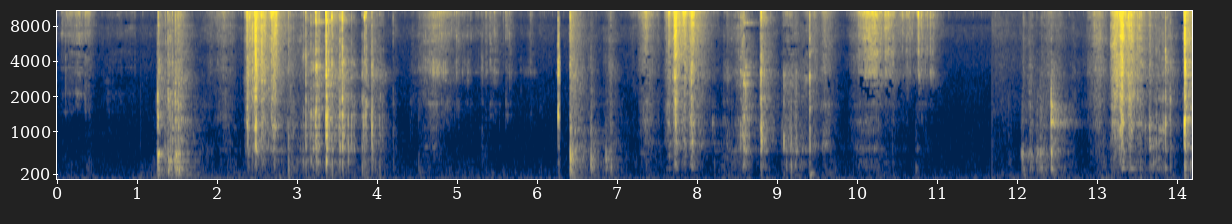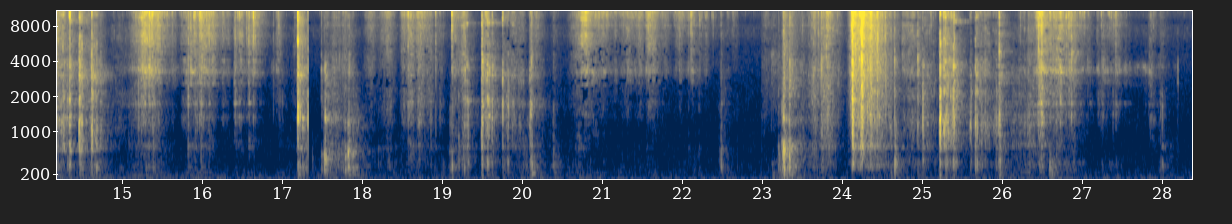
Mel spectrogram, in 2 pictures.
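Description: Irregular clattering and rattling as small plastic containers of glitter and sequins are shaken and tipped over a glass dish of slime, with sharp clicks as containers are handled and set down on a hard table.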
